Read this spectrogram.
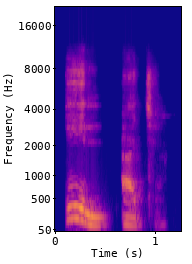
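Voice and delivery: "el hacha" slowly and deliberately; slow demo. Shown as a demonstration. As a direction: spell out "el hacha" slowly for the class. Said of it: "Entonces, esto sería".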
